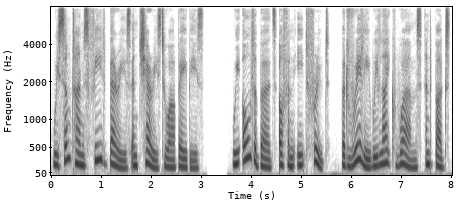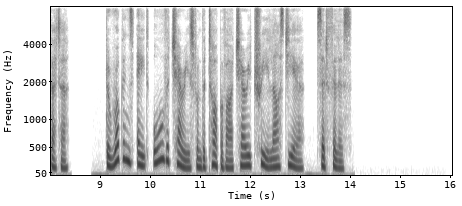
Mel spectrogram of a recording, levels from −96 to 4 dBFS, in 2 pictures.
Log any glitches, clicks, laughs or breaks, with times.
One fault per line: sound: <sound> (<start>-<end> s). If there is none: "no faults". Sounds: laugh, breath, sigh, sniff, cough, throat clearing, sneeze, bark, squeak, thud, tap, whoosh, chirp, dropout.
no faults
